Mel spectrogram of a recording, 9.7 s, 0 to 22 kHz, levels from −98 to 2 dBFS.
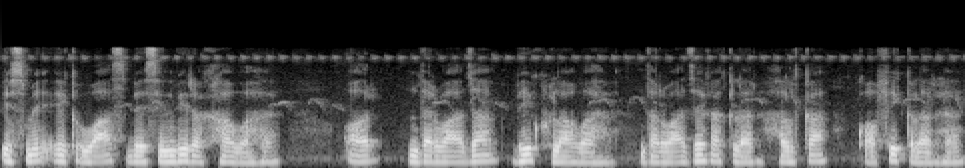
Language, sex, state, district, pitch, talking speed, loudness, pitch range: Hindi, male, Delhi, New Delhi, 105 Hz, 130 wpm, -15 LUFS, 95-115 Hz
